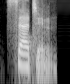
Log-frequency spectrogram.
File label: "satin", Indian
